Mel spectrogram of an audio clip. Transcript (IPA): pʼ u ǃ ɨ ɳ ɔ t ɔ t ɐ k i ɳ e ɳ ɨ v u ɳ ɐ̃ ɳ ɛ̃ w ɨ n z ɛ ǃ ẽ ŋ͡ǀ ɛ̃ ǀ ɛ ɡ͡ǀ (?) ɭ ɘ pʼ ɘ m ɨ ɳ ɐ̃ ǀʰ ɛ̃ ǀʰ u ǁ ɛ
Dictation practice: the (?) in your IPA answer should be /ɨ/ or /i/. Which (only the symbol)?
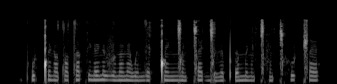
ɨ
